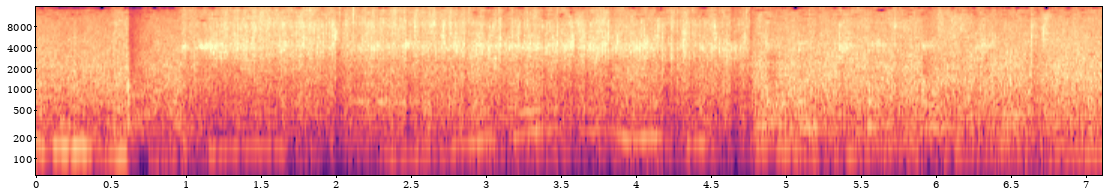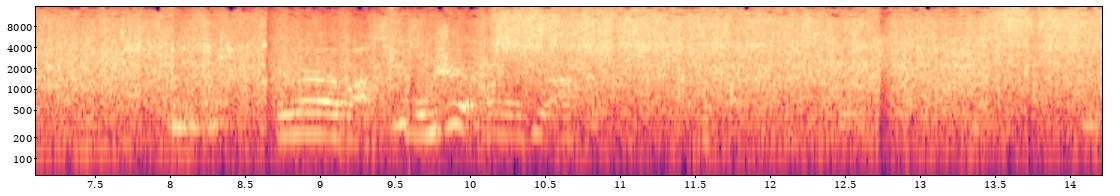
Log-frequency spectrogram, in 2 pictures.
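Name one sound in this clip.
An egg sizzles in hot oil in a wok.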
